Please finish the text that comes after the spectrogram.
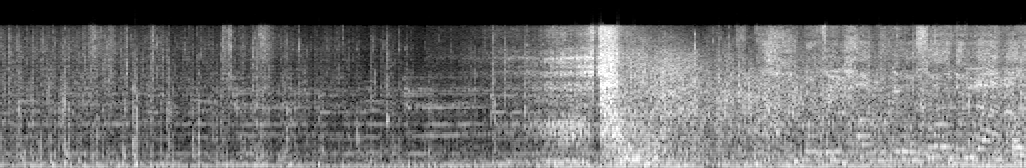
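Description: Gunfire and a bomb detonation from a terrorist weapons and explosives demonstration: scattered sharp cracks, then a loud blast midway that gives way to a sustained, noisy rumble.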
